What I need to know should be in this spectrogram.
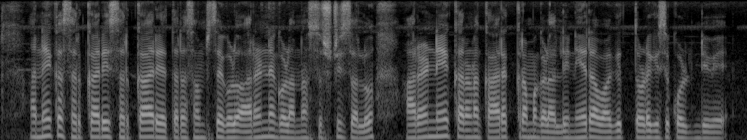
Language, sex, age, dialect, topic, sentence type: Kannada, male, 18-24, Dharwad Kannada, agriculture, statement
